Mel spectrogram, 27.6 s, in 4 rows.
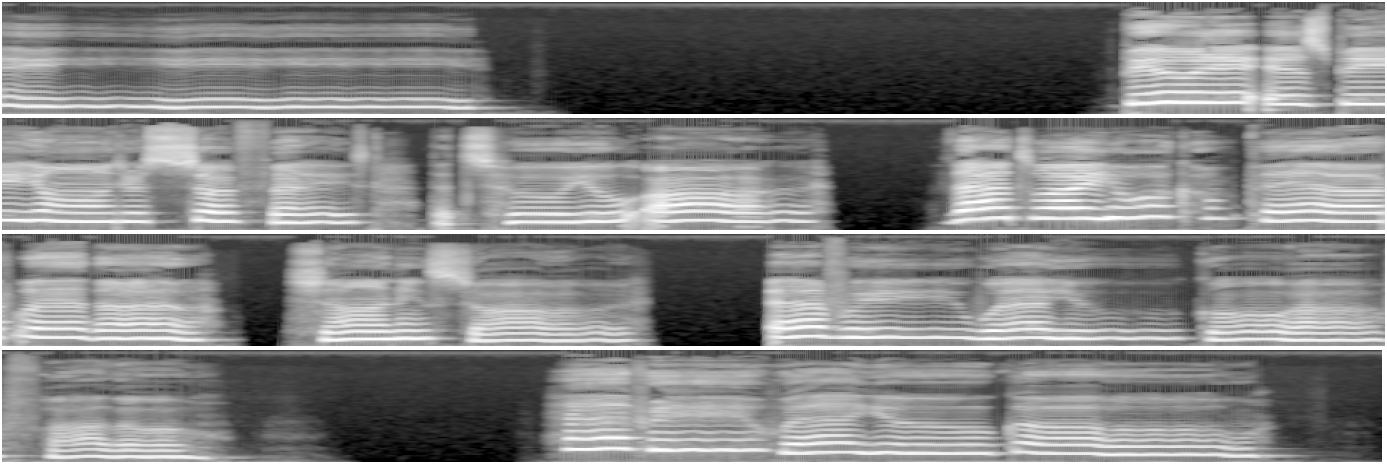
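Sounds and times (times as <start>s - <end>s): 
a cappella pop singing in C major: 0.0s - 2.4s, 5.6s - 17.1s, 17.7s - 21.9s, 23.5s - 27.1s.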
